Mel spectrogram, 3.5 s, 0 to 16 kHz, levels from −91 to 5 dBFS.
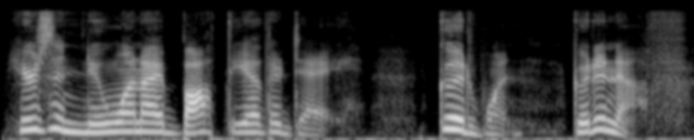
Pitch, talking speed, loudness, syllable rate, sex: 225 Hz, 190 wpm, -18 LUFS, 6.6 syllables/s, female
